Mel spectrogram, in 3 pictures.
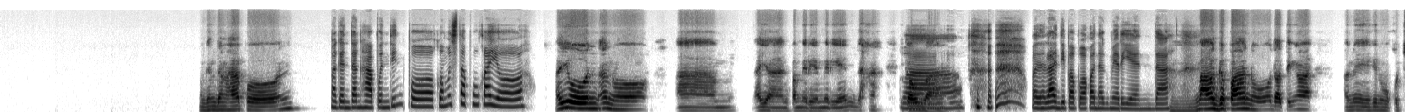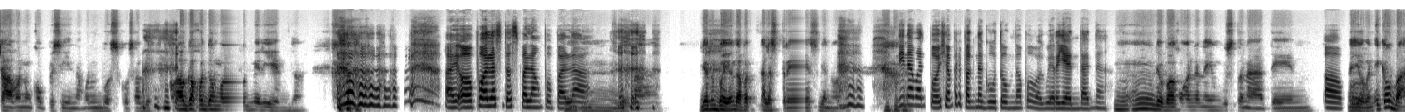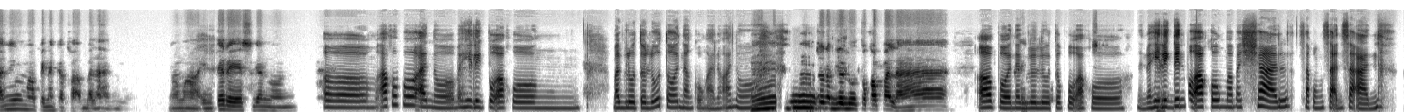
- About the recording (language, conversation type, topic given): Filipino, unstructured, Paano ka nagsimula sa paborito mong libangan?
- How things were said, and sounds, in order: static; other background noise; laughing while speaking: "pamerye-meryenda"; chuckle; chuckle; distorted speech; laugh; chuckle; tapping; chuckle; chuckle; dog barking; chuckle; unintelligible speech; chuckle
